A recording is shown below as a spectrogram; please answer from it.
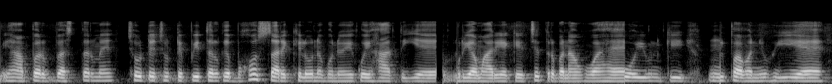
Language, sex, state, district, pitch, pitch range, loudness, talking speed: Hindi, female, Chhattisgarh, Bastar, 160 Hz, 155-175 Hz, -17 LUFS, 225 wpm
